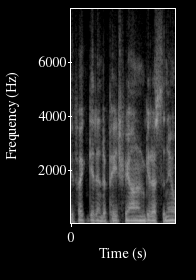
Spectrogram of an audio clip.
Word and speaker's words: Patreon: I'll see if I can get into Patreon and get us the new one. Right? So it's pronounced Patron. Only if you're drinking it.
